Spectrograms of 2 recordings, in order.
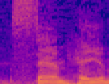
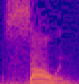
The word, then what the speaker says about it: Samhain: Now, when you look at the name, it looks as if it's saying Samhain or something like that. No, no, no, no. This is properly pronounced in the ancient Gaelic as Samhain. Samhain, according to occult tradition, was the Lord of the Dead.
